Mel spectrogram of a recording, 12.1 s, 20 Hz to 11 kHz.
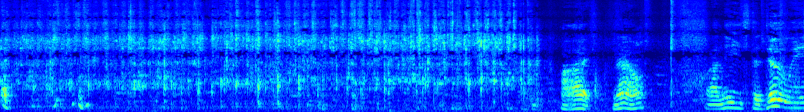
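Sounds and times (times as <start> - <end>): metal spoon stirring in a bowl: 0.0 - 8.2.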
